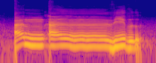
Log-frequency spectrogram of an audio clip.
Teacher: Karena ra sukunnya sebelumnya adalah kasrah, maka dibaca dengan tarqiq namanya.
